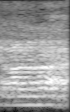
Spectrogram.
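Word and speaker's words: cholera: ठीक है, क्या हो गया, कालरा।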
